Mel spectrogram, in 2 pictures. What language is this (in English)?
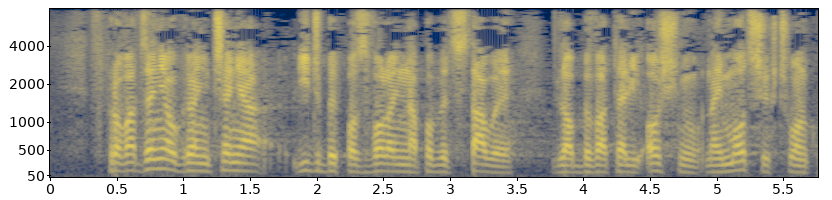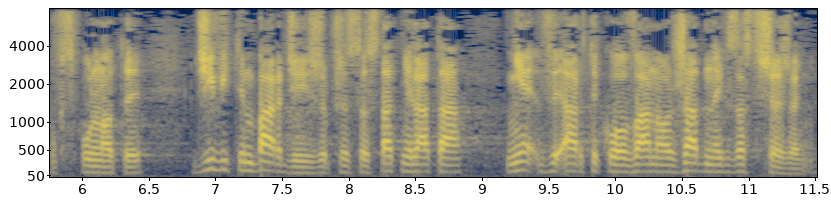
Polish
